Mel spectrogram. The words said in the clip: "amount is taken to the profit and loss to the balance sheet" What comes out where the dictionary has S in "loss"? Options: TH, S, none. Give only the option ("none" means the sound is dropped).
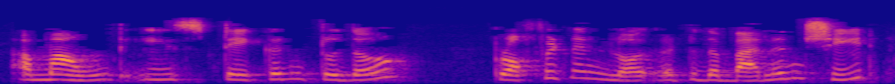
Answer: none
